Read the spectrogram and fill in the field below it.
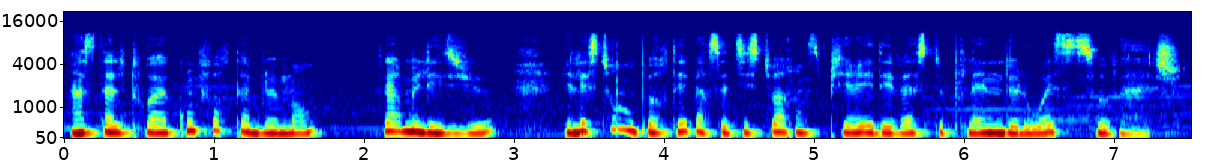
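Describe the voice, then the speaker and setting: A woman narrating a bedtime story slowly and soothingly, soft and breathy, in a hushed voice close to the listener's ear. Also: mid-range voice, fairly even intonation, faint music behind.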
